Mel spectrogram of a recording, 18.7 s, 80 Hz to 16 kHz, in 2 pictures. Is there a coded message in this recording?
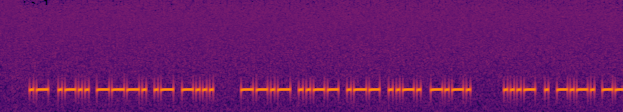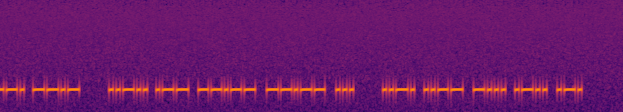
Yes: Morse code (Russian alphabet) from 0.4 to 18.1 s, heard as a keyed tone, hand-sent with a straight key, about 24 wpm, 820 Hz. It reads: АЛЧАБ ЩЮВФЦ ЖЕЦЧЩ ЭВЪЪС ФЮБЛР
